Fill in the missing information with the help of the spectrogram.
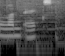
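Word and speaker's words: ln x: diintegralkan adalah Len X lnx bacanya Len X kemudian + C 4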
